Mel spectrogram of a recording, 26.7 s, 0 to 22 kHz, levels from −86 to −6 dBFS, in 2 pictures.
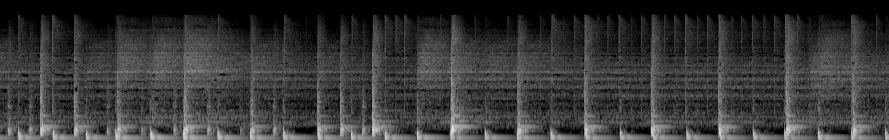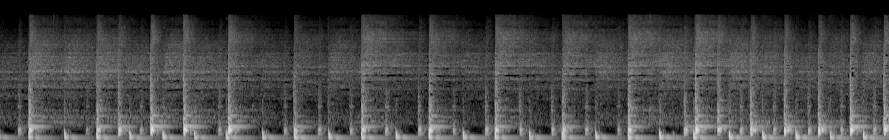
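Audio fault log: Throughout, HE-AAC compression: the music's treble sounds gritty and metallic, with nothing above 14.9 kHz, likely from low-bitrate treble rebuilt from copied lower bands.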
